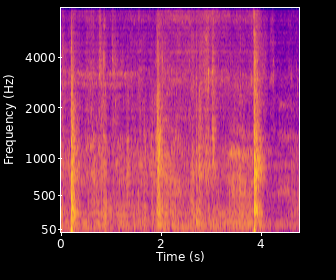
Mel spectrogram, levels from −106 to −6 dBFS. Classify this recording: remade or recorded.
remade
